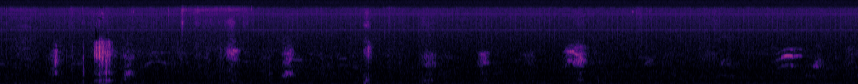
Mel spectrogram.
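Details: A Golden Retriever named Aldo gives short, scattered grunts, whines and soft growls while having fun playing with his "tiger girl".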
